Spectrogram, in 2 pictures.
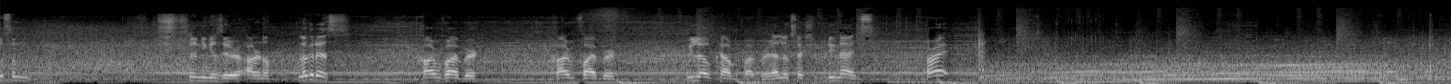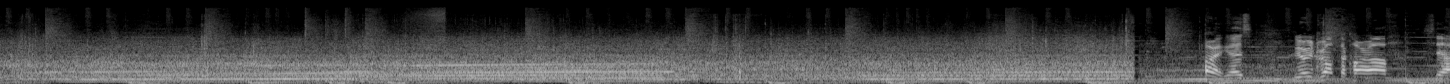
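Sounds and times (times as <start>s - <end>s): car engine accelerating through gears: 0.0s - 27.7s.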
